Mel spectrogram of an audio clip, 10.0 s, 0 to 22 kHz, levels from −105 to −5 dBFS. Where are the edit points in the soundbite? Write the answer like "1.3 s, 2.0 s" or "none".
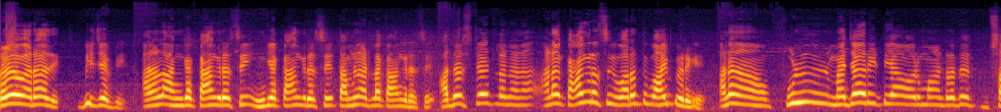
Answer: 1.3 s, 4.3 s, 7.1 s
